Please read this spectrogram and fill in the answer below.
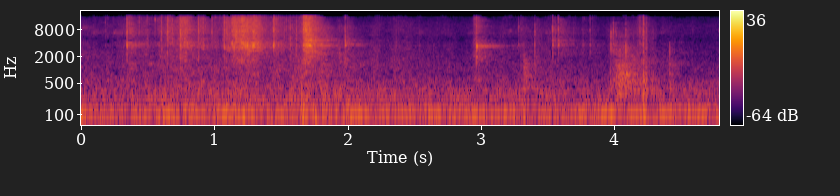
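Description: Scattered light clicks, taps and short scraping rustles of plastic toy food and utensils being handled.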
